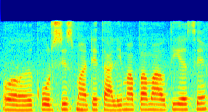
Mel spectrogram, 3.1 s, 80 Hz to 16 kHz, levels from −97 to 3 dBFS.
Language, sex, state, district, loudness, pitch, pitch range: Gujarati, female, Gujarat, Gandhinagar, -15 LUFS, 170 Hz, 165-175 Hz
